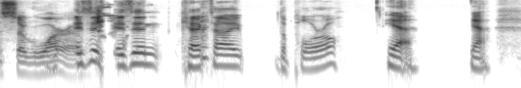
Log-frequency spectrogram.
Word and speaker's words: saguaro: I also pronounce the G in saguaro.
